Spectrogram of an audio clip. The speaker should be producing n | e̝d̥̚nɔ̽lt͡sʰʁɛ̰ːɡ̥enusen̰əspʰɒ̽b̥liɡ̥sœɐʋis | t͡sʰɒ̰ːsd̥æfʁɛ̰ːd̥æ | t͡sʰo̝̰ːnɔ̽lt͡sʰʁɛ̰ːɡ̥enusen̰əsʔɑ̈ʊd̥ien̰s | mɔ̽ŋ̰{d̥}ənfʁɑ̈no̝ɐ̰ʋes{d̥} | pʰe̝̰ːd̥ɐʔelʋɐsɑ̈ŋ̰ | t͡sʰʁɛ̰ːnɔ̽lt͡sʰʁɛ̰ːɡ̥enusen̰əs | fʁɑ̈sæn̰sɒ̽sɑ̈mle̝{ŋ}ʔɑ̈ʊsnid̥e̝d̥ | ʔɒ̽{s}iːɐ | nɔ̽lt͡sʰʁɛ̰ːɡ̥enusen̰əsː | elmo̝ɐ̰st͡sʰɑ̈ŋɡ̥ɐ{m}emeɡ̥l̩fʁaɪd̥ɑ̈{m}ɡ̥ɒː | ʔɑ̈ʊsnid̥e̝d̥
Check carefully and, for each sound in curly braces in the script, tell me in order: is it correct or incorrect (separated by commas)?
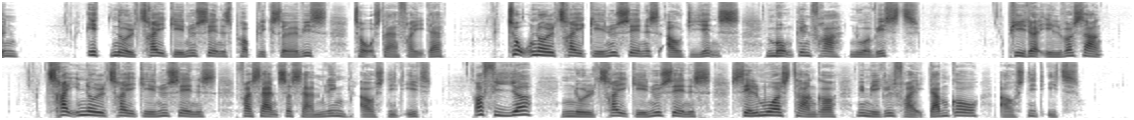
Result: incorrect, correct, correct, incorrect, correct, correct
